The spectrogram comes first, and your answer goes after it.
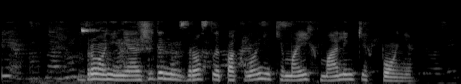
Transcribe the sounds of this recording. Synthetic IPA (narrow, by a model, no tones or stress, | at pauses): vbɾonʲɪnʲɪɐʐɨd̪ənːəvzɾo̞slˠɨjəpɐklˠonʲːɪkʲɪmɐixmalʲɪnʲkʲɪxponʲɪ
